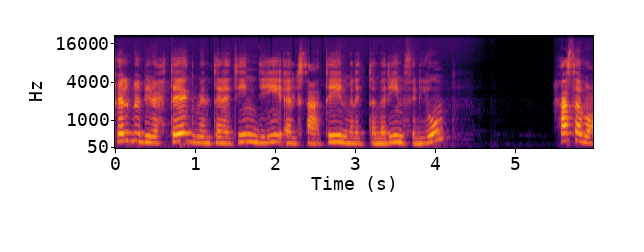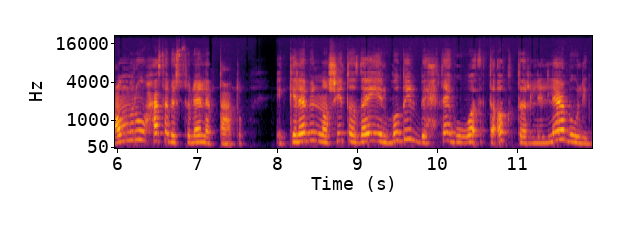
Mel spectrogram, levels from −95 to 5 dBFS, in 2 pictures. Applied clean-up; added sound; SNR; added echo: none; none; none; none.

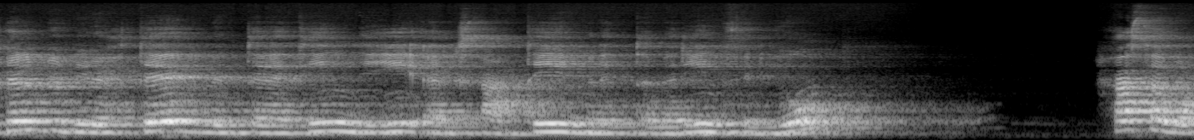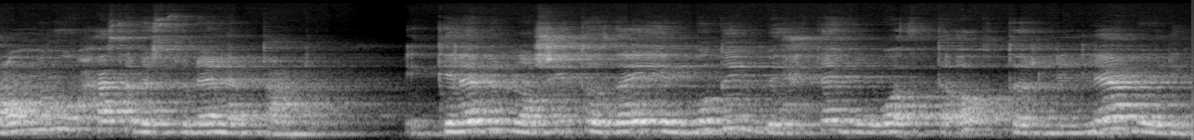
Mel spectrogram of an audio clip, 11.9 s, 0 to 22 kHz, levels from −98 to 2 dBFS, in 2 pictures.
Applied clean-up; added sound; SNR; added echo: none; none; none; reverberation time 1.0 s.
